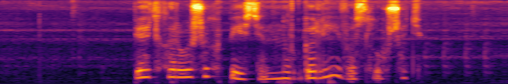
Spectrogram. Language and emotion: Russian, neutral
